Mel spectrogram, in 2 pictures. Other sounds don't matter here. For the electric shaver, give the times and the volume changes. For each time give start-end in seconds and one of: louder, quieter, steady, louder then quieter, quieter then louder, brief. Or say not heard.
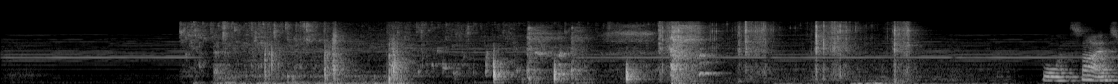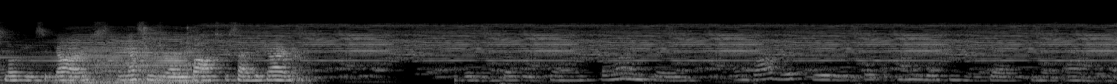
0.0-22.3 louder.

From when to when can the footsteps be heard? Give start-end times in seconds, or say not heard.
1.9-4.1, 4.9-9.2.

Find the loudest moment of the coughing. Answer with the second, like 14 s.
7 s.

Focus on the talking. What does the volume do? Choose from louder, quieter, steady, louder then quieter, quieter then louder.
quieter.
